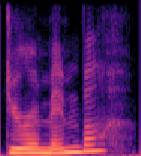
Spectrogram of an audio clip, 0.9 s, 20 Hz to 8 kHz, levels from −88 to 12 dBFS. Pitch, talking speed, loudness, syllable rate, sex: 255 Hz, 190 wpm, -13 LUFS, 6.9 syllables/s, female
